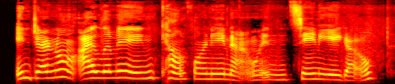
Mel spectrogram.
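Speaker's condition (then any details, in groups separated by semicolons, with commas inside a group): Friedreich's ataxia, mild; progressive neuromuscular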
